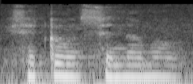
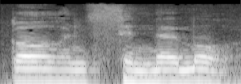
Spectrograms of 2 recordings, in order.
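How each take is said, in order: First: Higher, softer incredulous echo; disciples' shocked aside. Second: Slow, firm command, falling at the end; Jesus's command. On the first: Disciples aside repeating what Jesus said, hushed and incredulous. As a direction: repeat the command in hushed, high-pitched disbelief. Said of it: "they went aside and said". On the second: Preacher quotes what the disciples heard Jesus say, slow command. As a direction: say it slowly and firmly, as a command. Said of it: "when they heard him say". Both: Acted.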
